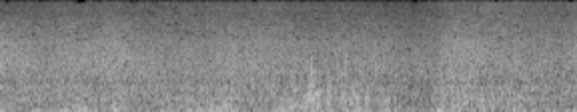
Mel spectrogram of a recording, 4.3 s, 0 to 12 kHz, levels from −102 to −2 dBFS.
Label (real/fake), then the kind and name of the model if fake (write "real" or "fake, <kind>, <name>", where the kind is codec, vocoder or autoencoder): real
